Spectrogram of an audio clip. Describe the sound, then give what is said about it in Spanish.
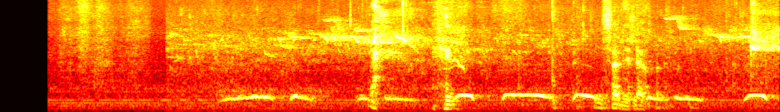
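An eared dove (torcaza) cooing: a series of low, soft, hollow coos in short repeated phrases over a steady background hiss. “Y hoy me lo contó una torcasita. ¿Escucharon? Esa ave que andaba cantando por ahí”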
